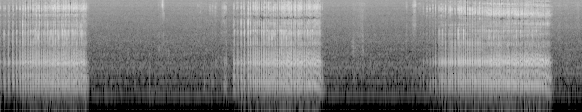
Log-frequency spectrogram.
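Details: A female French Bulldog, groggy after having a broken toenail removed, sleeps and snores in long, rasping breaths, each over a second long with quiet pauses between, while shaking.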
